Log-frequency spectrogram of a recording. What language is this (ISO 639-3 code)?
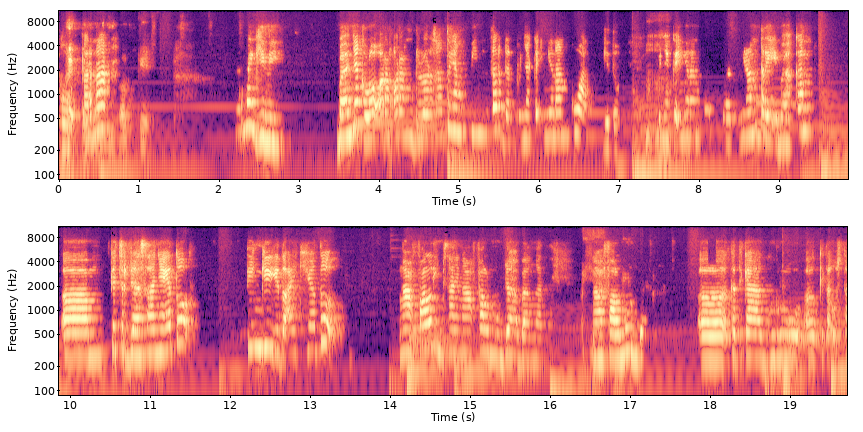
ind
